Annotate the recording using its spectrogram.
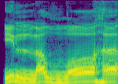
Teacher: lafaz Allahnya adalah tafkhim, yaitu tebal. Karena sebelum lafaz Allah ini berharokah fathah.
